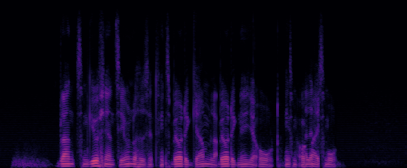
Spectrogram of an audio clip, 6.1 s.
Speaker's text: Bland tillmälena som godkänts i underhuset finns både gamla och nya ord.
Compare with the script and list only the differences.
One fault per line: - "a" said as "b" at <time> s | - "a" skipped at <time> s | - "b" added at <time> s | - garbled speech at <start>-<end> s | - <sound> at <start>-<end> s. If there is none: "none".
- "tillmälena" skipped at 1.2 s
- dropout at 2.5-2.5 s
- "och" said as "både" at 3.3 s
- garbled speech at 4.3-5.1 s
